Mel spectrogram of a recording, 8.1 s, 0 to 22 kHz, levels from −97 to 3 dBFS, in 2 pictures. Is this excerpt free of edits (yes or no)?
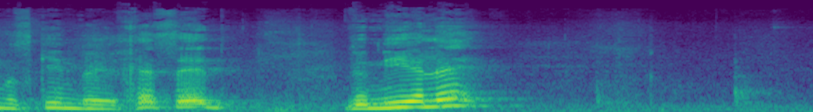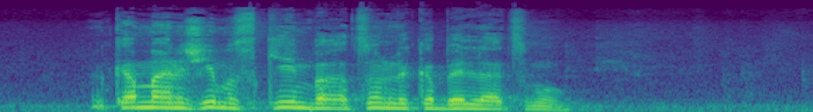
yes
